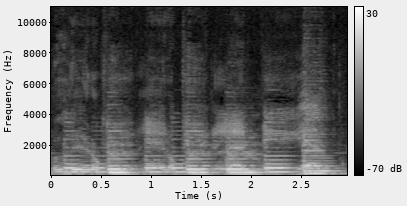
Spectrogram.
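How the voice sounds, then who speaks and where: A woman voicing the big bad wolf of a storybook tale, loud and menacing, drawing out his threats. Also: extremely low pitch, slow pace, dull audio. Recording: distant mic, loud piano behind.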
